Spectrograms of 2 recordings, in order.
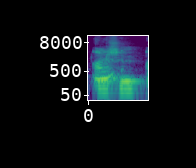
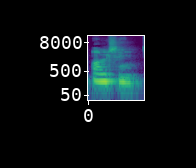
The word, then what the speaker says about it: Olsen: Olsen. Olsen.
